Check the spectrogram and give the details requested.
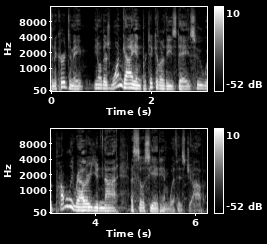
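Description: A man's voice: mid-range voice, darkish tone. A male radio host speaking in a wry, conversational scripted style. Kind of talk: scripted radio hosting with songs.

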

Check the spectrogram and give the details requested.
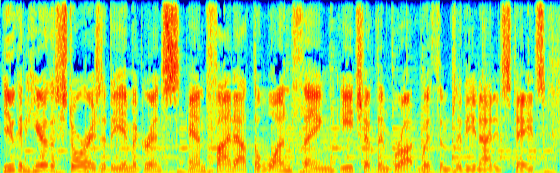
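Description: A man reads a scripted radio outro smoothly and evenly at a middle pitch. Music plays clearly beneath his voice. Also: brisk. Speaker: radio host.

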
